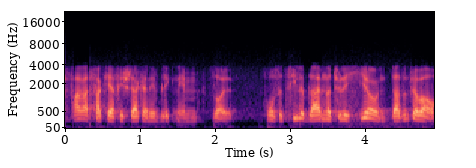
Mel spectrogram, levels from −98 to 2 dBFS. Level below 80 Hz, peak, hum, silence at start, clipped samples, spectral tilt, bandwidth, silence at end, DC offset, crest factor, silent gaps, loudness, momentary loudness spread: -74 dBFS; -6 dBFS; none; 0.05 s; under 0.1%; -6.5 dB/octave; 4 kHz; 0 s; under 0.1%; 18 dB; none; -25 LUFS; 13 LU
